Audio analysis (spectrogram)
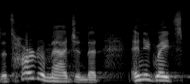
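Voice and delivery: usual speaking voice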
